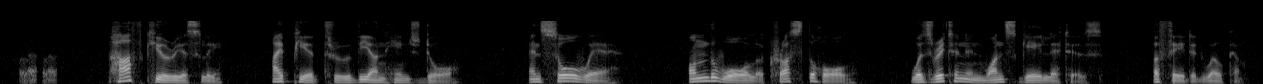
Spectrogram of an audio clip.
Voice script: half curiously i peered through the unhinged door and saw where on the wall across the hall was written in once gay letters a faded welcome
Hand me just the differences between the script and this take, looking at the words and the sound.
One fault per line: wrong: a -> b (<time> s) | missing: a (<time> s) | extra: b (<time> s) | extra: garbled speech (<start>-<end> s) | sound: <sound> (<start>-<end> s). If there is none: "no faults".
sound: laugh (0.2-0.6 s)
